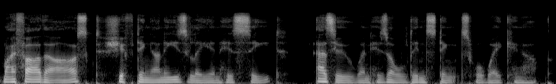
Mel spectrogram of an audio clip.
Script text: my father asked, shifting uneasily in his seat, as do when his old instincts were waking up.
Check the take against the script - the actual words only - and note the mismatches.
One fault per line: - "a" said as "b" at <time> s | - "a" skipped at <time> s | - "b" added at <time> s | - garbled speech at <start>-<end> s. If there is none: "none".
none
